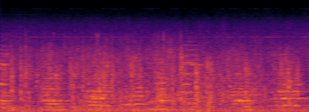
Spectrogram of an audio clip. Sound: shouting

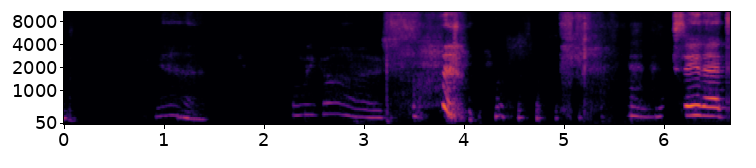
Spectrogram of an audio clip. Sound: laughing

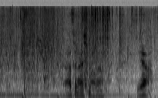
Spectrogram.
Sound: fish splashing

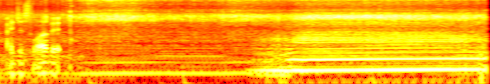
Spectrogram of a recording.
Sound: engine rumbling

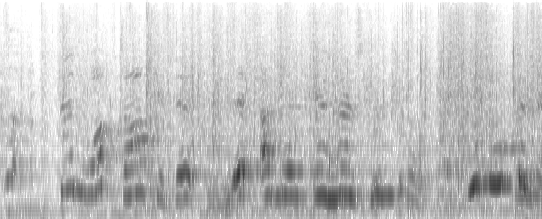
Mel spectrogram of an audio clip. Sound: plastic crinkling

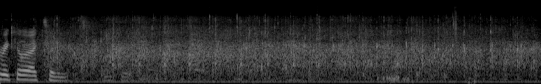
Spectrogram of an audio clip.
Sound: audience applauding

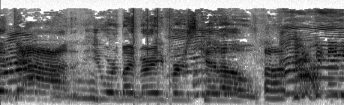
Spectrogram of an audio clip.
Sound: crying

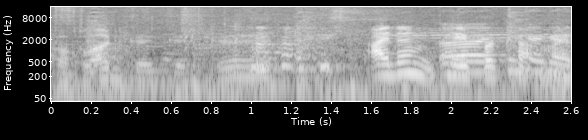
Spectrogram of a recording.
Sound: giggles

